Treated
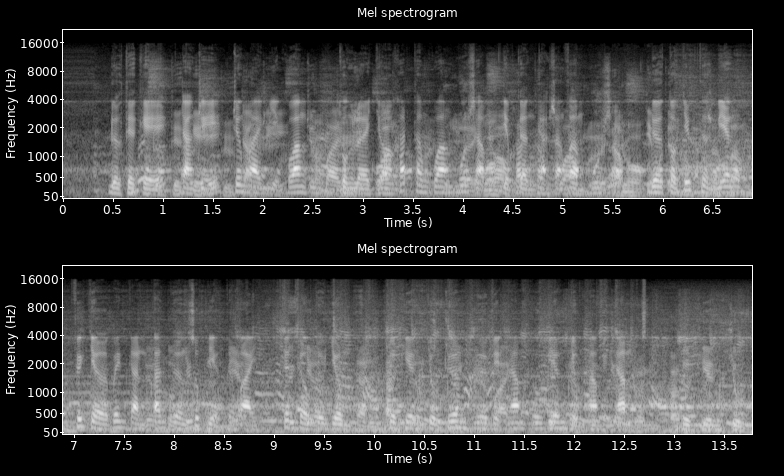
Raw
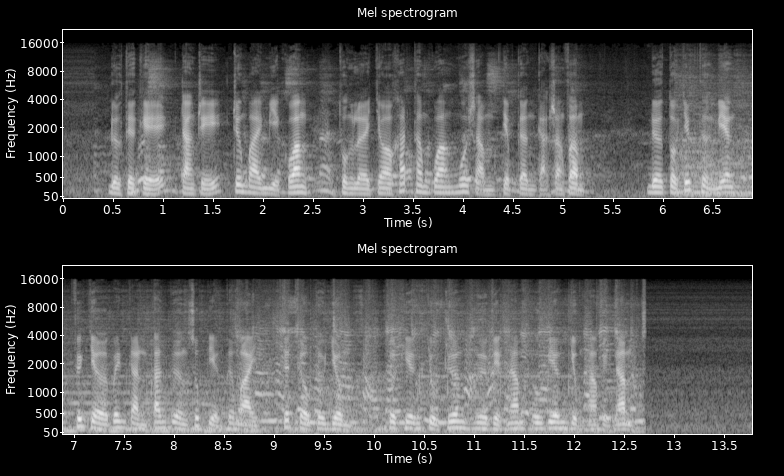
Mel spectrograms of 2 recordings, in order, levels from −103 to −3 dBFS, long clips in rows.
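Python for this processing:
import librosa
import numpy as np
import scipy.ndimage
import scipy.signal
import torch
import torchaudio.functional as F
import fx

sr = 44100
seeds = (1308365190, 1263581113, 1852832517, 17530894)

y = fx.echo_pitch(x, sr, ms=289, semitones=-4, count=3, db_per_echo=-6.0)
y = fx.small_body(y, sr, hz=(670.0, 3800.0), ring_ms=45, db=15)
y = fx.rider(y, sr, range_db=10, speed_s=0.5)
y = y * librosa.db_to_amplitude(-6.0)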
